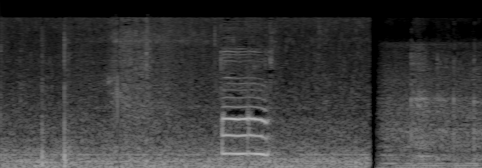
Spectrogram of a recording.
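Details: Pet cat lets out a single flat, steady, tonal meow lasting about half a second over low background hum.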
